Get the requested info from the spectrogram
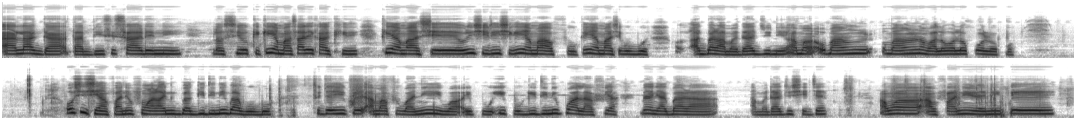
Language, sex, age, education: Yoruba, male, 15-29, tertiary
